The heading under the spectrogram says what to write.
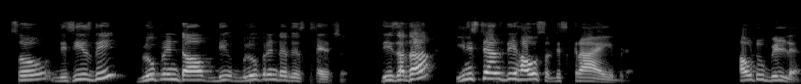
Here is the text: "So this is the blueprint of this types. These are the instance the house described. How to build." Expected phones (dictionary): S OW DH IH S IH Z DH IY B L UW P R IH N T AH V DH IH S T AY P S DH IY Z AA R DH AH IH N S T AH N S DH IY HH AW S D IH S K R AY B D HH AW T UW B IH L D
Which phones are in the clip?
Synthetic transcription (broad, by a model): S OW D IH S IH Z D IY B L UW P R IH N T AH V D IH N T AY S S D IY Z AA R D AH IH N S T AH N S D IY HH AW S D IH S K R AY B D HH AW T UW B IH L D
